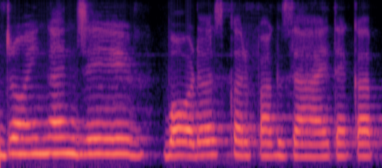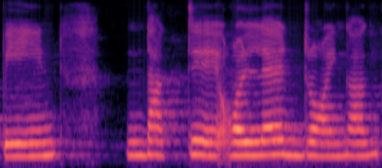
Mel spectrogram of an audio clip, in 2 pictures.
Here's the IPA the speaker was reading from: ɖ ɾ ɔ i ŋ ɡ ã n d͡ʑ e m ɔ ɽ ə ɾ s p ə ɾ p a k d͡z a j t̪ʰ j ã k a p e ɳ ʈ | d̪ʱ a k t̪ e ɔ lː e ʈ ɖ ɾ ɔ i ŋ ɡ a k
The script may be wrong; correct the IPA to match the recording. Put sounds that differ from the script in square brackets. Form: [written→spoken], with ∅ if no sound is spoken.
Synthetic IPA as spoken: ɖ ɾ ɔ i ŋ ɡ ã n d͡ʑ e [m→b] ɔ ɽ ə ɾ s [p→k] ə ɾ p a k d͡z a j [t̪ʰ→t̪] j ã k a p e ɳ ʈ | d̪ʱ a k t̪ e ɔ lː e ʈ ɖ ɾ ɔ i ŋ ɡ a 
